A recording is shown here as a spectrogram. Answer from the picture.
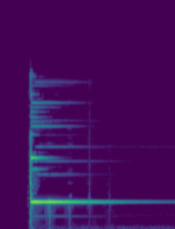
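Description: A single bell-like ding: one high, clear tone struck about a third of a second in, ringing out and fading away over about a second and a half.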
